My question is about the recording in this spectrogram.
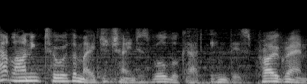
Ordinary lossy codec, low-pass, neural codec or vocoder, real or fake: AAC, 32 kbps; 5.4 kHz; none; real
